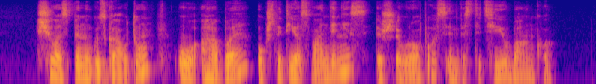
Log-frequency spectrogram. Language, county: Lithuanian, Kaunas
